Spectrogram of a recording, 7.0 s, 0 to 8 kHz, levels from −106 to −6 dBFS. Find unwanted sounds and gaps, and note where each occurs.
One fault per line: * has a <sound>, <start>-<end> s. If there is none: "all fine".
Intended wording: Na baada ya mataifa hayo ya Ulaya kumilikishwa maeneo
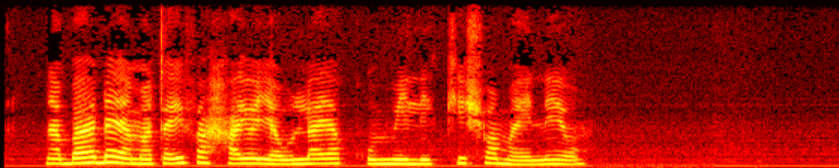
all fine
